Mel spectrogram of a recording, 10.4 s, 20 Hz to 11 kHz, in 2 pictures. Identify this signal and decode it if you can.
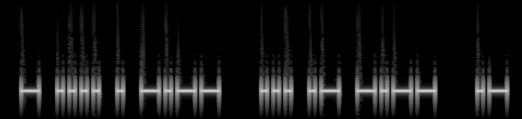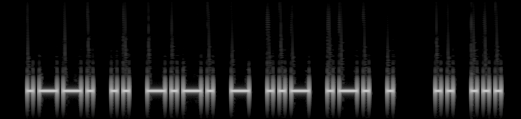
Morse code, heard as a keyed tone, about 20 wpm, 700 Hz. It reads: THEY SAY A PICTURE IS
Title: Sentences with 7-Word Phrases - Spoken Beginning - 20wpm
